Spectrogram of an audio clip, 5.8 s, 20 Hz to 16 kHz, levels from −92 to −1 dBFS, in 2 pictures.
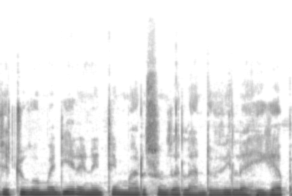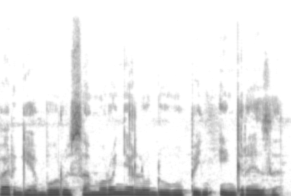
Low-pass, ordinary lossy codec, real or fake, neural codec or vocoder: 14.4 kHz; none; real; none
